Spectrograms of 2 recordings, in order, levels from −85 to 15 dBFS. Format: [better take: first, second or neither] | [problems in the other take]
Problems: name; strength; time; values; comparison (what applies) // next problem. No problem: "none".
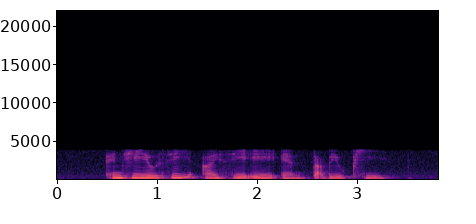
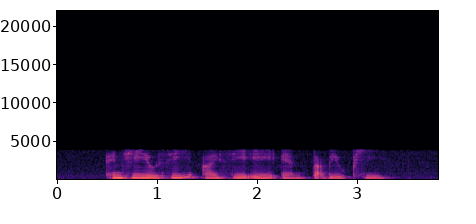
first | noise reduction (neural mask model Resemble Enhance denoiser)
